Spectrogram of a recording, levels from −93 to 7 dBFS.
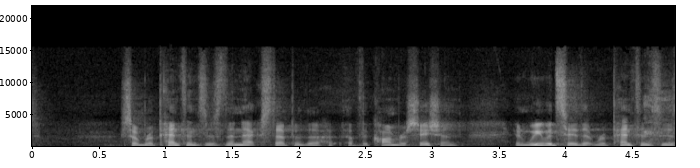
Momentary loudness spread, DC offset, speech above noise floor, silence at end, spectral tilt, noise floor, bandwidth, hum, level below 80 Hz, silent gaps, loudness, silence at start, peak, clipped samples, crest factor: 14 LU; under 0.1%; 27 dB; 0 s; -2.5 dB/octave; -62 dBFS; 16 kHz; none; -82 dBFS; none; -33 LUFS; 0 s; -10 dBFS; under 0.1%; 26 dB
